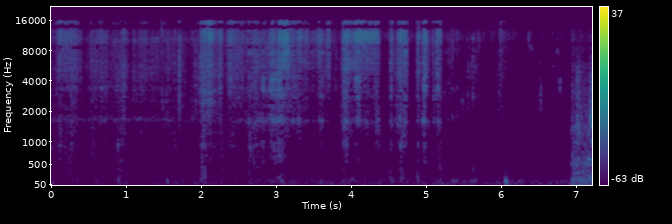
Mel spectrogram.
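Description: Near silence, with faint rustling and small clicks as a paper tissue is rubbed over the top of an opened aluminium drink can.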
